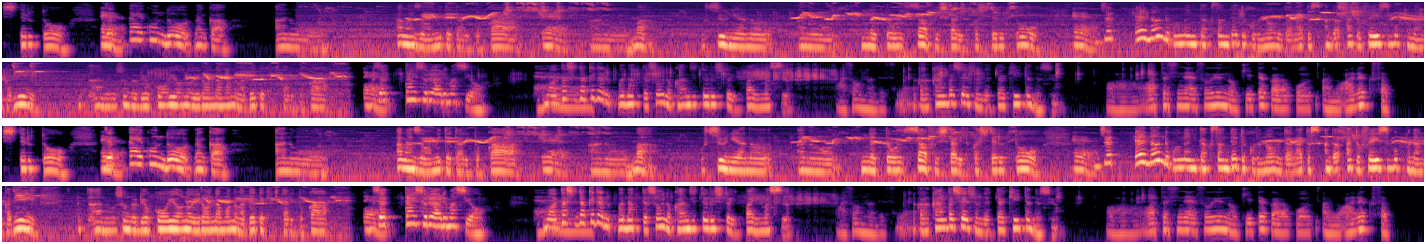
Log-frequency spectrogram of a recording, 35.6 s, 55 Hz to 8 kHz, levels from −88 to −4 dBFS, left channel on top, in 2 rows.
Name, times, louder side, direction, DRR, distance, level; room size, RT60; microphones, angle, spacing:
voice 1, 0.0-2.8 3.4-4.1 4.9-6.5 7.3-8.2 8.7-9.7 9.9-13.3 13.6-21.9 22.3-23.8 24.5-27.6 29.2-31.0, right 4 dB, 60° right, 0.4 m, -24 dB
sound 1, 3.7-22.1, left 3 dB, 45° left, 1.5 m, -33 dB
voice 2, 6.7-7.1 13.4-13.8 22.3-22.5 24.4-25.1 28.2-29.3 31.6-35.1, equal, 10° left, 0.8 m, -31 dB
sound 2, 13.2-14.4 14.7-14.8 15.4-15.8 16.2-16.4 17.3-18.3 19.1-19.2 19.6-19.9 20.5-20.6 20.9-21.0 21.8-21.9 22.4-22.8 23.6-24.9 25.2-28.6 29.0-30.6 30.9-31.4 31.7-32.2, left 6 dB, 65° left, 1.1 m, -45 dB
3.5 x 2.8 x 2.9 m
head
